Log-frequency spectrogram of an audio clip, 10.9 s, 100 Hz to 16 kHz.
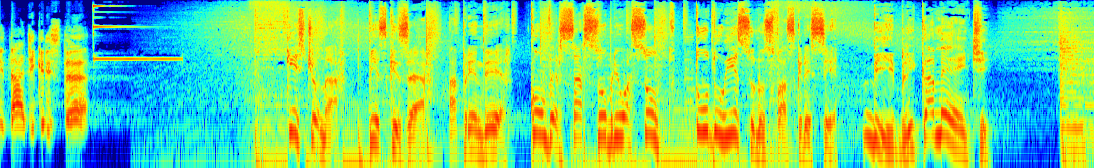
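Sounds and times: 
speech: 0:00.0 - 0:01.0, 0:02.9 - 0:10.0
notification bell ding: 0:00.9 - 0:01.9.

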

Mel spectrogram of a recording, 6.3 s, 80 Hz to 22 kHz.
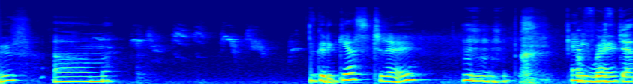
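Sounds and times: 
speech: 0:00.0 - 0:01.8, 0:03.2 - 0:06.3
bird chirping close to the house: 0:00.9 - 0:03.2.

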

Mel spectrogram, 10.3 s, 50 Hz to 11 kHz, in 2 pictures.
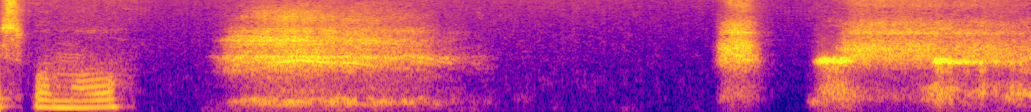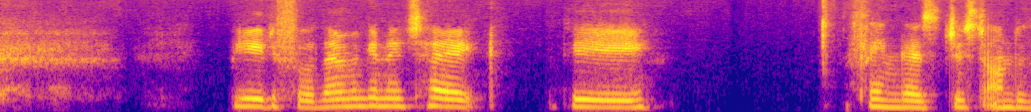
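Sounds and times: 
speech: 0:00.0 - 0:01.8, 0:06.3 - 0:08.5, 0:09.4 - 0:10.3
deep breath in and out during a guided relaxation exercise: 0:01.1 - 0:02.4, 0:03.6 - 0:06.2.

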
